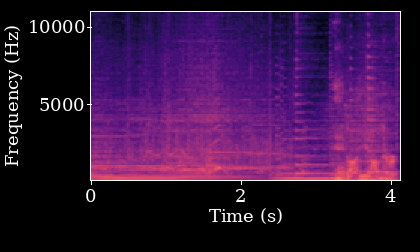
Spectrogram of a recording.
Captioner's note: crowd cheers; gentle music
